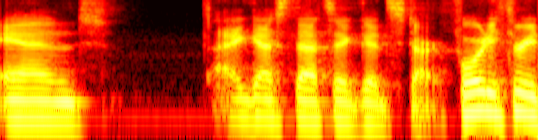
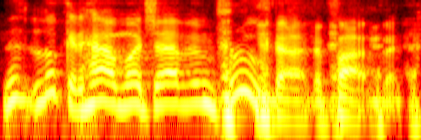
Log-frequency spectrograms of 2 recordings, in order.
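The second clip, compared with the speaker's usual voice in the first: pitched-up, boastful put-on Southern gentleman voice, stumbling start; 8 semitones higher than usual. Imitating the commissioner bragging about his department: impression of the commissioner. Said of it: "this is my impression of him".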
